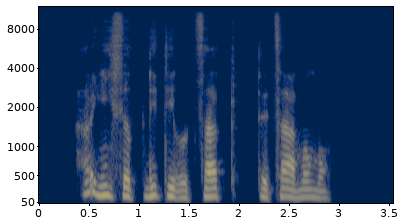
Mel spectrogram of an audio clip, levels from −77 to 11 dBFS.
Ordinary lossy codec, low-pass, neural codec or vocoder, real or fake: AAC, 64 kbps; 10.8 kHz; codec, 32 kHz, 1.9 kbps, SNAC; fake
